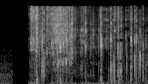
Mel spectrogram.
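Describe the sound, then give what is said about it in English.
A sudden sharp crack breaks a brief silence, followed by a second of dense crunching and splintering as something shatters into pieces, loud, with no voices. “is the sharp sound of something breaking into pieces.”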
